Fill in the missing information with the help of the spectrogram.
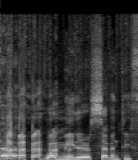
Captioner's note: laughing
